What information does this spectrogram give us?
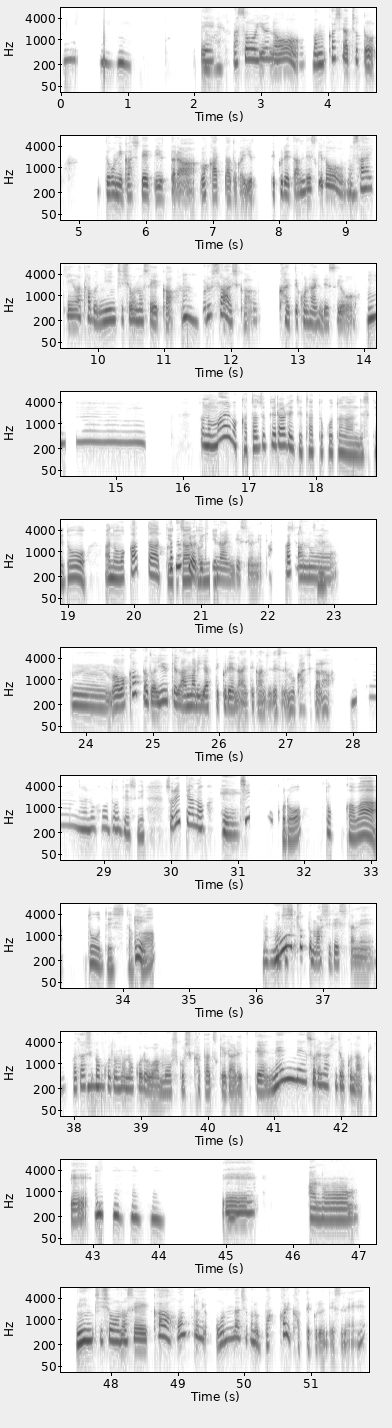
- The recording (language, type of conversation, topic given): Japanese, advice, 家族とのコミュニケーションを改善するにはどうすればよいですか？
- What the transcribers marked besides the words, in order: none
